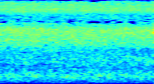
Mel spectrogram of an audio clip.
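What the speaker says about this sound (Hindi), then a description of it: "ये सारा ग्लेशियर का पानी होता है जो आके दरियाओं में शामिल हो जाता है" A rushing mountain river swollen with glacier meltwater roars as a loud, steady, broadband wash of churning water, close and continuous with no voices over it.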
